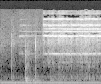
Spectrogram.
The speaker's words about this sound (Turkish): Şu zili bir daha çal.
